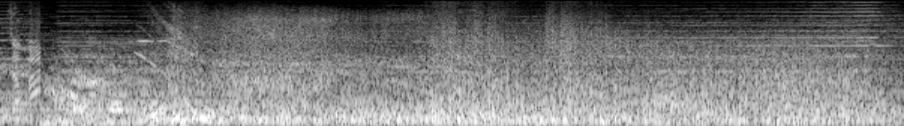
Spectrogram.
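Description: Television sound effect of a starship exploding in a warp core breach: a sudden blast with a falling sweep, then a long noisy rumble that cuts off sharply at the end.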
